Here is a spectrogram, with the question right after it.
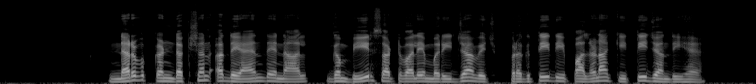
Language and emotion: Punjabi, neutral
